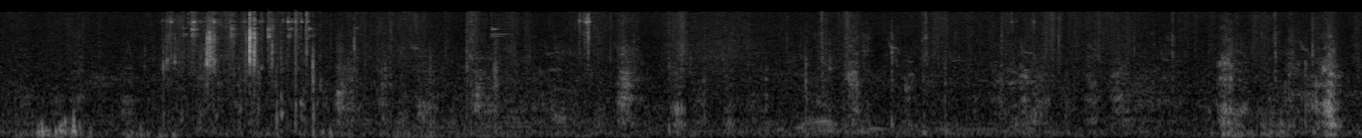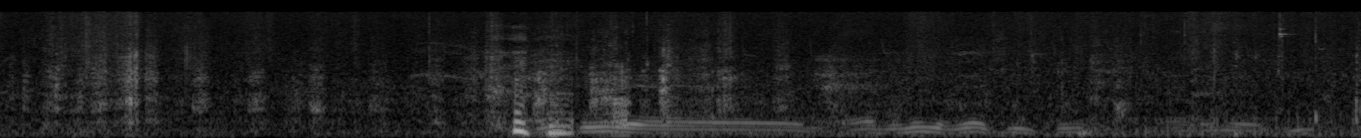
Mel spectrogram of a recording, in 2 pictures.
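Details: American Staffordshire Terrier playing with Elvis, a Great Dane puppy; scuffles and thumps give way near the end to a wavering, grumbling whine with strong overtones, rising and falling over about two seconds.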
